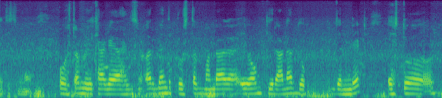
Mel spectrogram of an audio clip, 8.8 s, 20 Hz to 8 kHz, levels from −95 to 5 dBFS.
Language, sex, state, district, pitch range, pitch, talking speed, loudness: Hindi, male, Jharkhand, Palamu, 140-155 Hz, 150 Hz, 100 wpm, -13 LUFS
